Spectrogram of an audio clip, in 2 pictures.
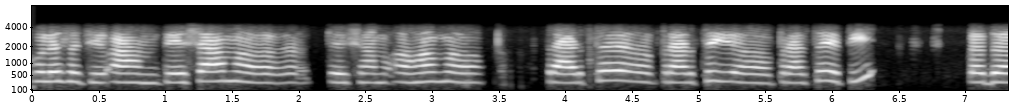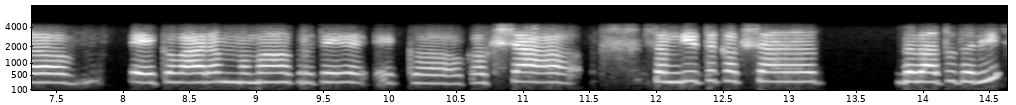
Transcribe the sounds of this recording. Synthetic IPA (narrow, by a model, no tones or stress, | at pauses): kulɐs̬ɐt͡ʃiʋaːɦɐmt̪eːʃaːmt̪eːʃaːmɐɦɐm | pɾaːɾt̪ʰɐpɾaːɾt̪ʰɐjpɾaːɾt̪ʰɐjɐt̪i | t̪ɐd̪ | eːkʋaːɾɐmːɐmɐkɾɪt̪eːeːkkɐkʂaː | sɐŋɡiːt̪kɐkʂaː | d̪ɐd̪aːt̪ud̪ɐɾi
